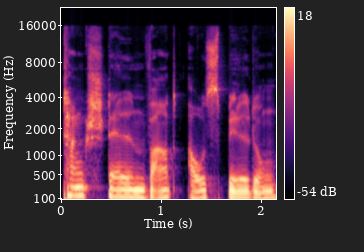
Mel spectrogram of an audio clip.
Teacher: es ist immer noch Tank betont der Akzent bleibt auf dem Erstglied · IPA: /tăŋkʃtɛlənvaʁtăʊsbɪldʊŋ/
